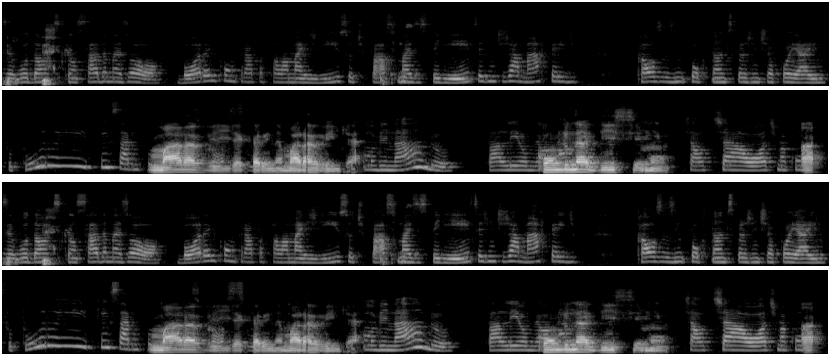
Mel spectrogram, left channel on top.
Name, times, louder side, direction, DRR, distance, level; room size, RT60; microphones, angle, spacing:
voice 1, 0.0-5.8 6.4-9.8 10.3-10.9 11.9-12.8 13.1-14.4 15.1-16.4, right 2 dB, 25° right, 0.7 m, -35 dB
voice 2, 9.7-11.9 13.6-14.9 16.3-16.4, left 2 dB, 20° left, 0.5 m, -21 dB
9.9 x 7.7 x 3.0 m
head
